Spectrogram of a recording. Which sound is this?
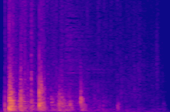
Slightly jumping on a pile of wooden rubble.
event, jump, pile, rubble, short, wood, wooden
